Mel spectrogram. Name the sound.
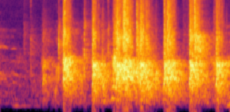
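hand clapping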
